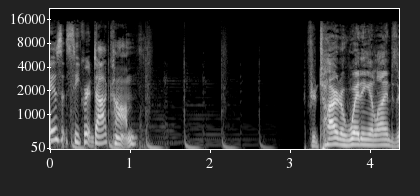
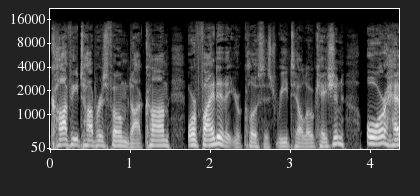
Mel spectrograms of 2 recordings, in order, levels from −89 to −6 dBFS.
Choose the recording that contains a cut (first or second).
first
